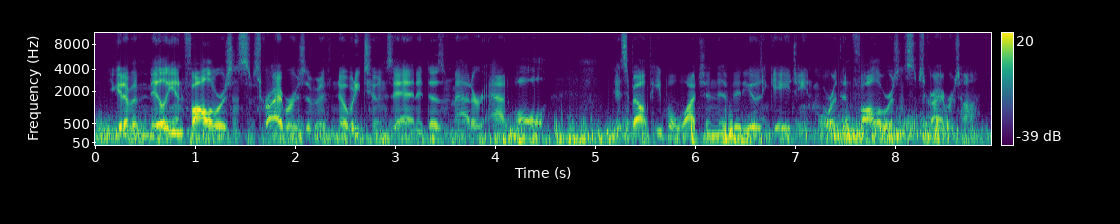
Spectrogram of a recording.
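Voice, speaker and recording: Speaking at a very fast pace, a man with an American accent is heard over noticeable background noise. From Kansas. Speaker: fishing livestreamer. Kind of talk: casual livestream chat. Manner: relaxed with many fillers.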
